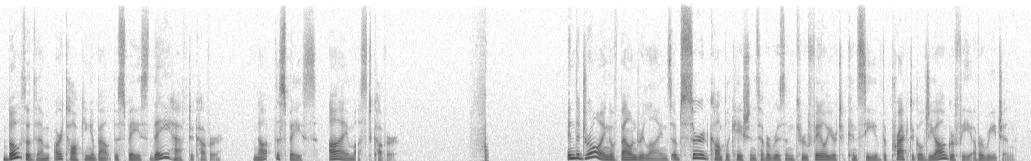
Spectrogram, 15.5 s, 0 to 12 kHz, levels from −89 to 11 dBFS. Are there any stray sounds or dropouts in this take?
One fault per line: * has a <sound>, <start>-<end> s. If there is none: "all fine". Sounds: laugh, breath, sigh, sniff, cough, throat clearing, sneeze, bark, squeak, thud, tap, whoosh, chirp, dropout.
* has a dropout, 5.3-5.4 s
* has a thud, 7.0-7.3 s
